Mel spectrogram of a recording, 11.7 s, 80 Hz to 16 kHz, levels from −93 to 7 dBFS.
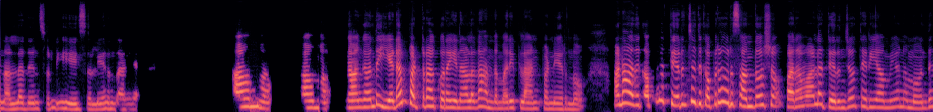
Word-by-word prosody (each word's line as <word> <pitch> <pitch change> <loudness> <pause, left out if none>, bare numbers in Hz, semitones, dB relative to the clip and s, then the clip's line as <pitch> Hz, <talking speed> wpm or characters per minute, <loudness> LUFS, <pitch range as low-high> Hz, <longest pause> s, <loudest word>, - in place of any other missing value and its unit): நல்லதுன்னு 185 +1 -4
சொல்லி, 200 -3 -6 0.3
சொல்லியிருந்தாங்க. 175 -1 -6 1.3
ஆமா. 260 -4 +3 0.5
ஆமா. 220 -3 0 0.3
நாங்க 230 +1 +4
வந்து 280 +5 +1
எடம் 340 - +3
பற்றாக்குறையினாலதான், 245 -5 +1
அந்த 205 -2 -4
மாரி 205 +2 -1
பிளான் 195 -1 -2
பண்ணியிருந்தோம். 180 -2 -5 0.4
ஆனா, 360 +4 +5
அதுக்கப்புறம், 320 +9 0
தெரிஞ்சதுக்கப்புறம், 340 +3 +3
ஒரு 340 - 0
சந்தோஷம். 290 +3 +1
பரவால்ல, 300 +7 +1
தெரிஞ்சோ 220 +3 +1
தெரியாமயோ, 240 -1 -3
நம்ம 220 -4 -4
வந்து 235 +5 -5
235 Hz, 120 wpm, -21 LUFS, 200-295 Hz, 1.3 s, ஆனா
